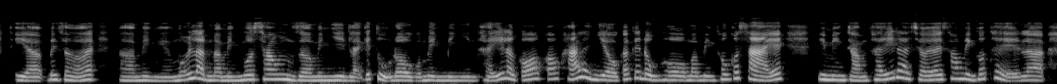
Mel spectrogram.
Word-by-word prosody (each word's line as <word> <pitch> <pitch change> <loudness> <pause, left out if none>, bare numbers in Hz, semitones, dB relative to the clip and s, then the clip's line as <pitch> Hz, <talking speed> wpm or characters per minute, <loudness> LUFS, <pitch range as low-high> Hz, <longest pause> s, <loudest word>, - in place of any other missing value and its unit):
Thì, 195 -2 +1
ờ, 175 -1 -1
bây 220 +1 -1
giờ 195 -4 -1
ấy, 220 +2 +2 0.2
ờ, 180 -2 -2
mình 175 -2 -2
mỗi 210 +8 +1
lần 250 -9 +3
mà 190 - 0
mình 180 +1 0
mua 220 +2 +2
xong 235 -1 +2
giờ 185 -1 0
mình 185 0 +1
nhìn 190 0 +2
lại 170 -1 -2
cái 235 - 0
tủ 190 -9 +1
đồ 185 0 +1
của 170 - -6
mình, 185 0 -1
mình 180 0 -2
nhìn 175 0 -4
thấy 195 +5 0
là 260 -3 +2
có 230 +6 -1
có 250 +1 -3
khá 235 - +5
là 335 - +2
nhiều 210 -8 0
các 230 - -1
cái 295 - -2
đồng 215 -6 0
hồ 200 -1 -2
mà 190 - -3
mình 190 0 -3
không 230 +3 -3
có 285 - -1
xài 220 -9 +6
ấy, 240 +4 +3 0.3
thì 230 -2 +2
mình 205 -2 +1
cảm 180 -1 -1
thấy 225 +7 0
là 310 -3 +1
trời 210 -4 -1
ơi, 220 +2 +2
sao 260 - -3
mình 235 -5 0
có 240 - -1
thể 195 - -1
là, 195 0 0
200 Hz, 300 wpm, -24 LUFS, 185-235 Hz, 0.3 s, xài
